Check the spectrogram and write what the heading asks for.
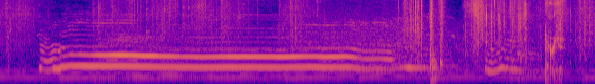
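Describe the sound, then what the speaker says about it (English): A wolf in a survival video game lets out a long, clear, rising and wavering howl that holds for several seconds over a steady low hum, followed by scattered shorter yelps and soft game noises. "Okay, there's the wolf."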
